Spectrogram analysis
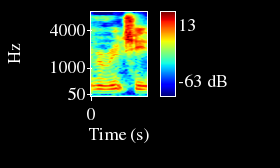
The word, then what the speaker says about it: Rurucci: And for you guys wondering why I say Rurucci, that's actually how Rurucci told us to say it in his Ask FM a while back.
